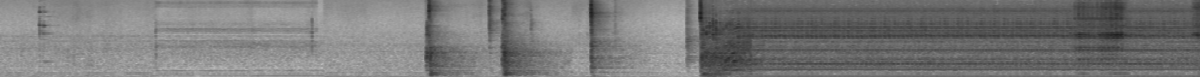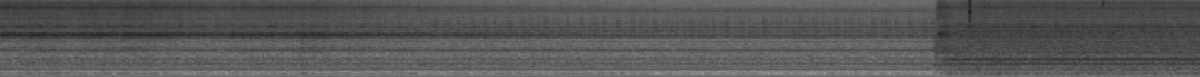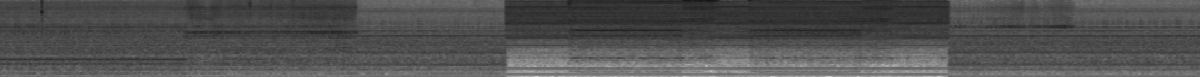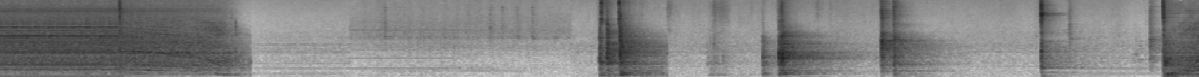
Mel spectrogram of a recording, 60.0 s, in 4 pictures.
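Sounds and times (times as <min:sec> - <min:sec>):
metal lathe running: 0:08.8 - 0:36.4, 0:41.9 - 0:48.1
high whine of metal cutting: 0:26.7 - 0:48.2.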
